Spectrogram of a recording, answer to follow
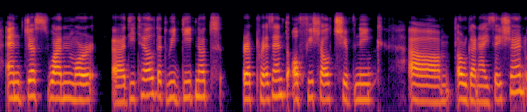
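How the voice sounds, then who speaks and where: A woman hosting an online mentorship session, speaking hesitantly with many filler sounds. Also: mid-range voice.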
